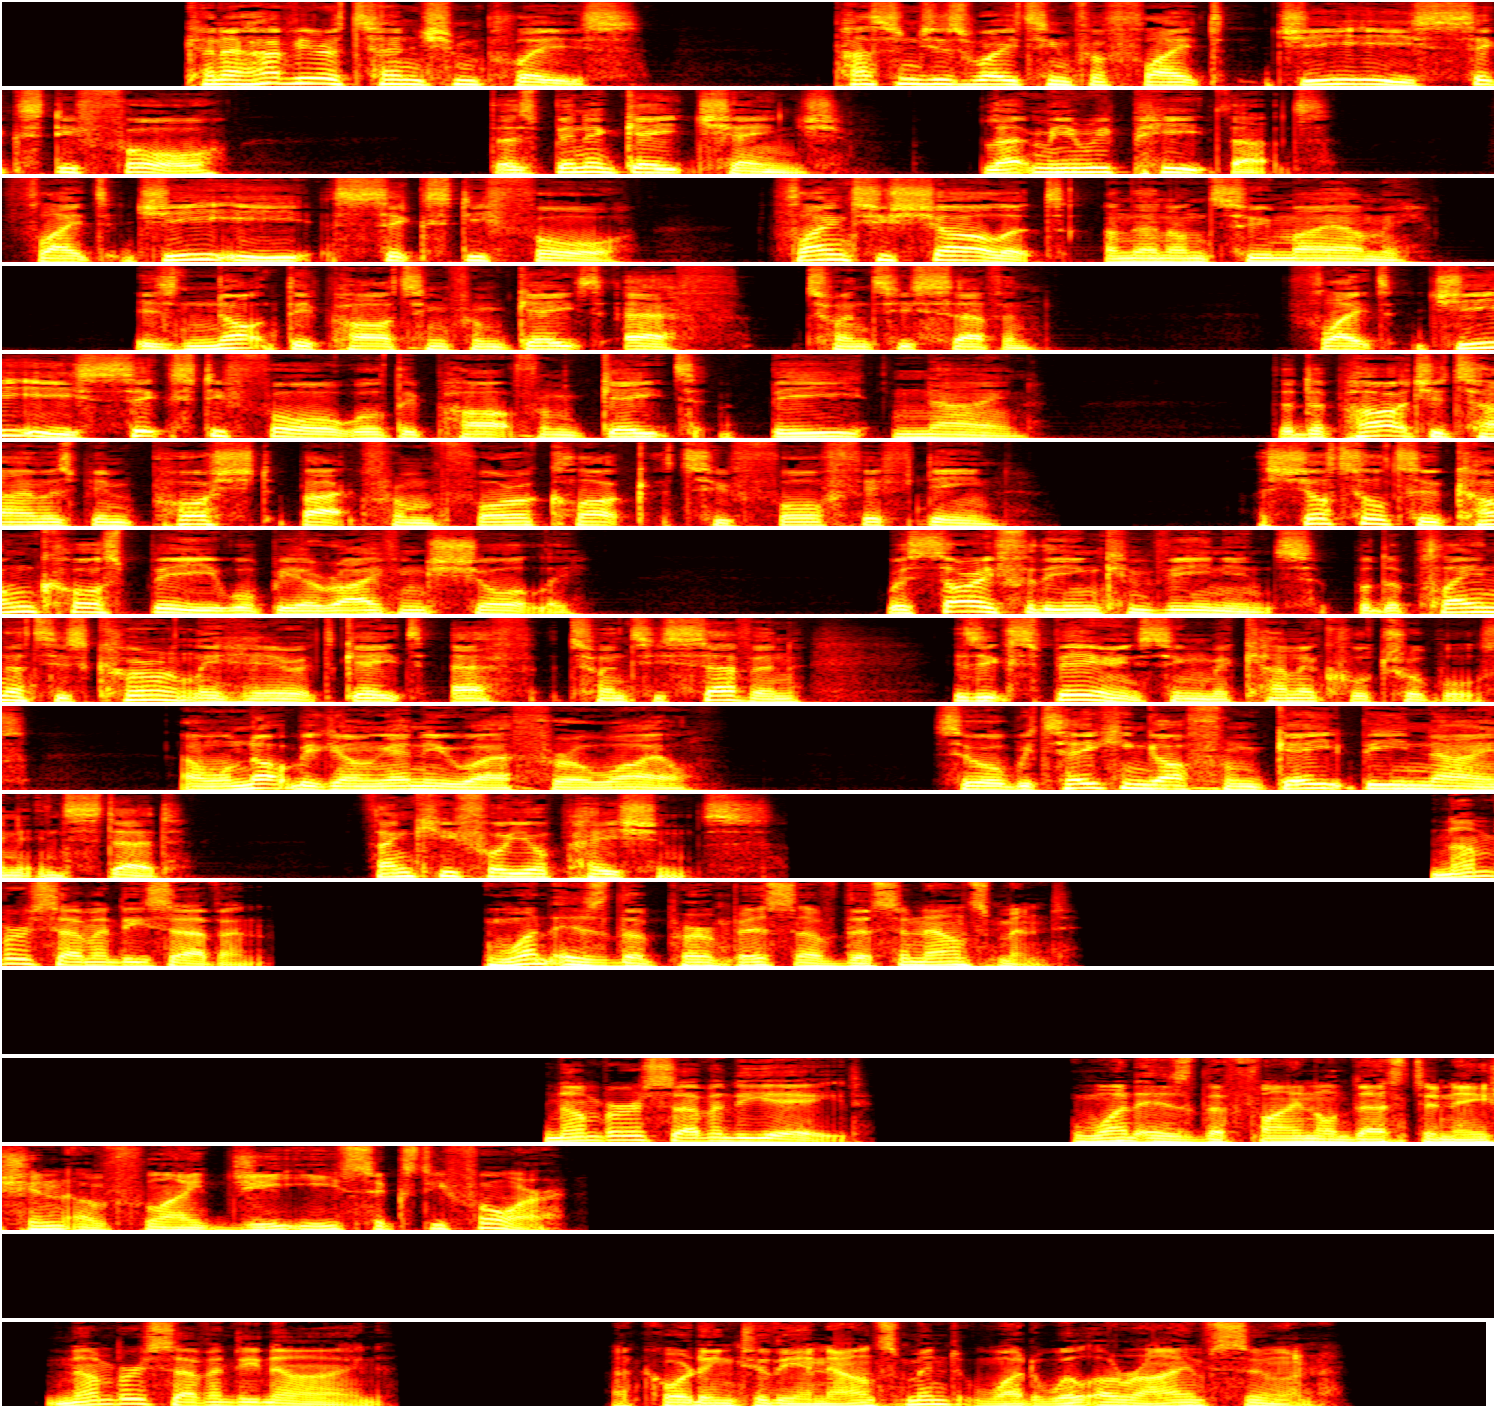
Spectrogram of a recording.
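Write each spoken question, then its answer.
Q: What is the purpose of this announcement?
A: To announce a gate change for flight GE64

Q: What is the final destination of flight GE64?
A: Miami

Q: According to the announcement, what will arrive soon?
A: A shuttle to Concourse B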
